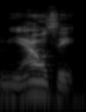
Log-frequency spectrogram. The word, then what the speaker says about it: Meowsy: Meowsy. Rhymes with lousy.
